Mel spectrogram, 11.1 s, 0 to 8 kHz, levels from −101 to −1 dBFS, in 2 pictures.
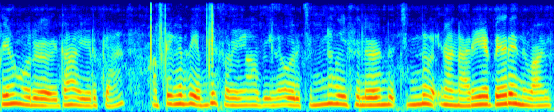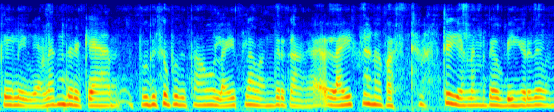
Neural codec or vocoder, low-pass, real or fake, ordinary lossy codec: codec, 24 kHz, 6 kbps, HILCodec; 7.2 kHz; fake; none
